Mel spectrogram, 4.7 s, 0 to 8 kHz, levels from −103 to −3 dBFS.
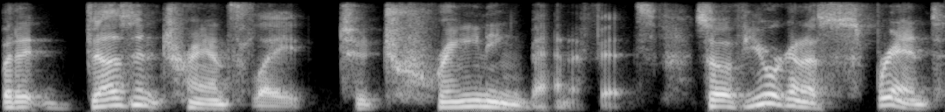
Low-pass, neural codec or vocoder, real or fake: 7.2 kHz; none; real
